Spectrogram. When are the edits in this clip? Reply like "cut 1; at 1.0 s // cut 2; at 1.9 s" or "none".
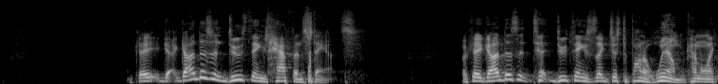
cut 1; at 2.7 s

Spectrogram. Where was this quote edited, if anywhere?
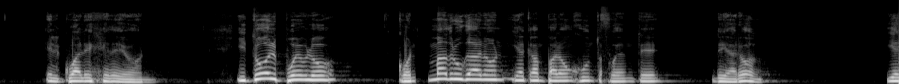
cut 1; at 4.1 s // cut 2; at 6.0 s

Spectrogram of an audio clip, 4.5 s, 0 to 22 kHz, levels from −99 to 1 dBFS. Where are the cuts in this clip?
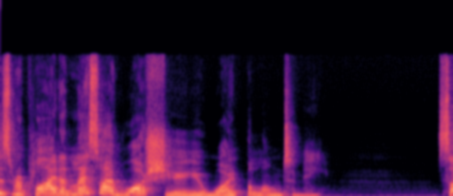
none

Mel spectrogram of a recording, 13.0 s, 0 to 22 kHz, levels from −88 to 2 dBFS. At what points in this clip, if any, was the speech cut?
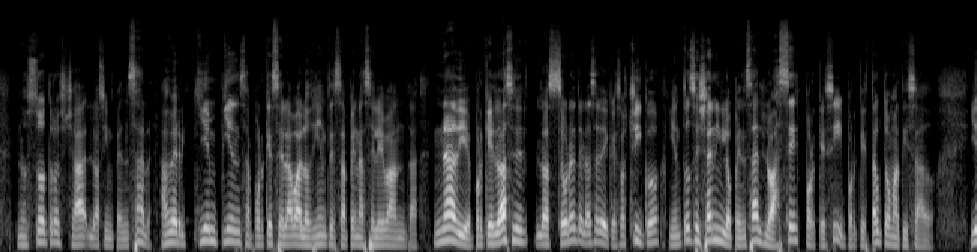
cut 1; at 1.3 s // cut 2; at 2.1 s // cut 3; at 8.9 s

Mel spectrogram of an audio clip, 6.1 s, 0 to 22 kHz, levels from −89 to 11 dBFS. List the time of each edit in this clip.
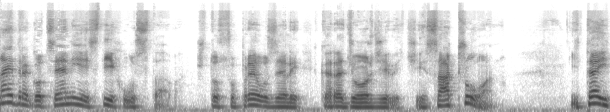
cut 1; at 1.9 s

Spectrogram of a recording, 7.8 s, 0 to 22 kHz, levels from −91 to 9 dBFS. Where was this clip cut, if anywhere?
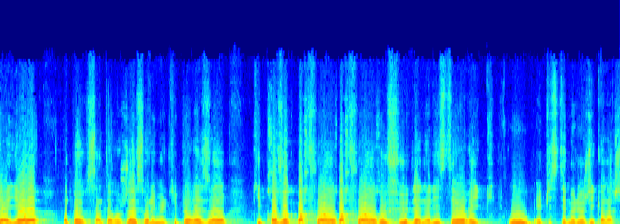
cut 1; at 4.2 s // cut 2; at 6.3 s

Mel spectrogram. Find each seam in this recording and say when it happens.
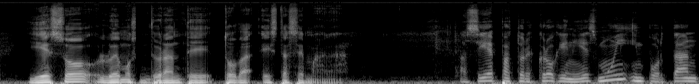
cut 1; at 1.3 s

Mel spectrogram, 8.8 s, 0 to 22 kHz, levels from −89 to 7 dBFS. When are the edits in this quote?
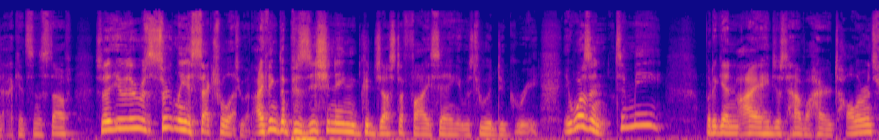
cut 1; at 1.5 s // cut 2; at 2.3 s // cut 3; at 3.6 s // cut 4; at 4.7 s // cut 5; at 6.1 s // cut 6; at 7.4 s

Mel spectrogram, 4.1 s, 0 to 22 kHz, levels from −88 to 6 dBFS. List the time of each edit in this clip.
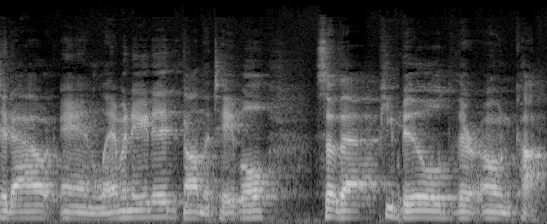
cut 1; at 1.4 s // cut 2; at 3.0 s

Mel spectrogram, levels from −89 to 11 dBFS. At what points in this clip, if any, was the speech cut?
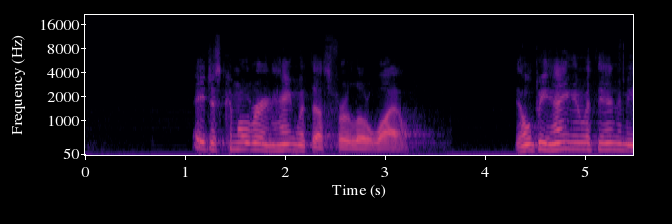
cut 1; at 3.7 s

